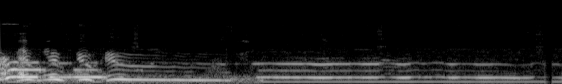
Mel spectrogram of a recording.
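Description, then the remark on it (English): A voice imitates a dog howling: a few short wavering yelps, then long sustained howls that hold a steady pitch, fairly loud, with no other noise around it. “Woof. There you go. Woof.”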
